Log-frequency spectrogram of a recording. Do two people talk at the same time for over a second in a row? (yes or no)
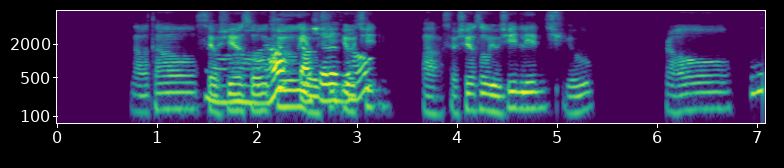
yes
